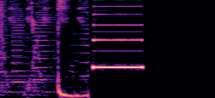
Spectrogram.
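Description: Edited-in hip-hop music with a deep falling bass hit cuts off abruptly just under a second in, and a loud, steady, single-pitched electronic beep sounds for about half a second, then stops dead into silence.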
